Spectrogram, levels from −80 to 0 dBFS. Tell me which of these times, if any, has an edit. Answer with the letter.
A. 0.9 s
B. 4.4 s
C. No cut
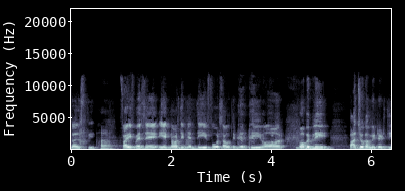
C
